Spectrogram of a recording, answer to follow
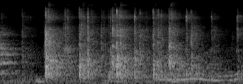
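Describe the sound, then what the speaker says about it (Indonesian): Children in a classroom clap for a classmate, several bursts of close hand claps in a loose rhythm, with a brief voice faintly underneath. "beri tepuk tangan untuk temannya"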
